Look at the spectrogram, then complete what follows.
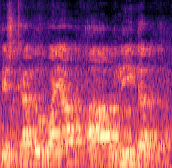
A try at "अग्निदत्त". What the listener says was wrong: अग्निदत्त हिंदी की तरह बोल रहा है, अग्निदत्त लिखा है, क्या लिखा है? अग्निदत्त, ये पूरा है ना आकार जी? हाँ, अग्नि आकार पूरा है ना जी?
